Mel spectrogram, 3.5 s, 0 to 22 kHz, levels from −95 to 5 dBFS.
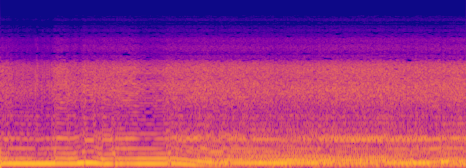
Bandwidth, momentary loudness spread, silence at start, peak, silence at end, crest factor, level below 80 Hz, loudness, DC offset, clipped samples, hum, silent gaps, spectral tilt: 8.6 kHz; 3 LU; 0 s; -4 dBFS; 0 s; 12 dB; -36 dBFS; -17 LUFS; under 0.1%; under 0.1%; none; none; -7 dB/octave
